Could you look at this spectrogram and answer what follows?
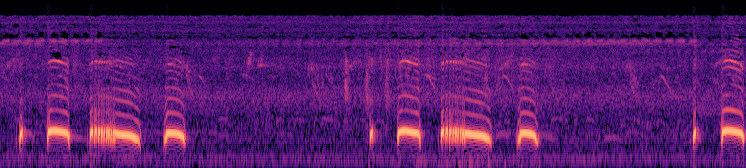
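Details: Spotted dove calling with wing flapping, repeating a phrase of short coos around a longer sliding coo, three phrases in about seven seconds with nothing else audible.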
